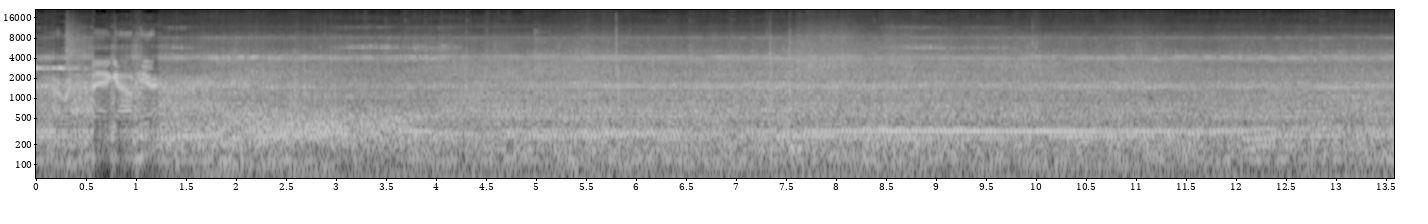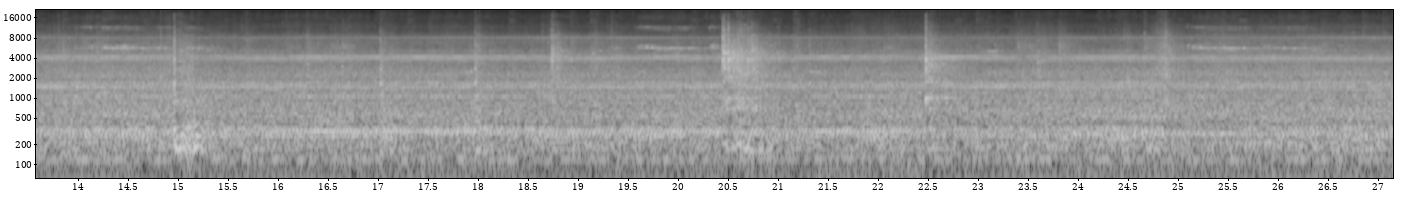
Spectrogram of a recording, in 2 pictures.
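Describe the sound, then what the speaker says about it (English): Continental Rollo-Mixer loaded with three tons of beef feed runs with a loud, continuous mechanical rumble and drone close by, with occasional clanks, while people talk over it. "I got 3 ton of beef feed in this mixer, new mixer right now."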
